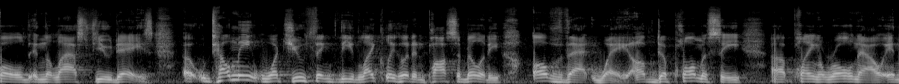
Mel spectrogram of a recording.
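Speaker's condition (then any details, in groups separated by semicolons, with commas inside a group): No condition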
